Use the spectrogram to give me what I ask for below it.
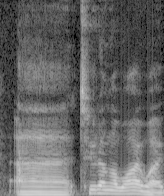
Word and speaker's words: Tūrangawaewae: tea you met Kron don't forget the macron ra in GA w AE w AE - Don the Y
